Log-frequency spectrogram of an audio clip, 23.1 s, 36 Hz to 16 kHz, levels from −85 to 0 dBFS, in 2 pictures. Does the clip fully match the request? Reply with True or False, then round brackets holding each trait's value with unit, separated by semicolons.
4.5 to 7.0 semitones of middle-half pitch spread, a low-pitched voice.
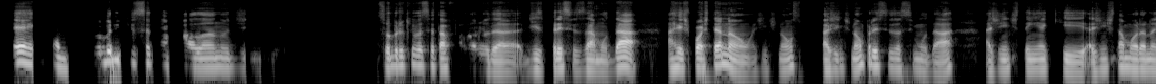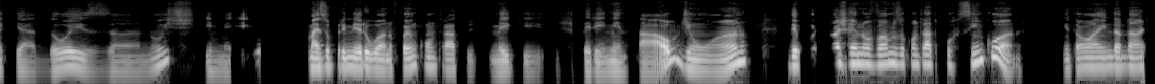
True (5.1 semitones; 115 Hz)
